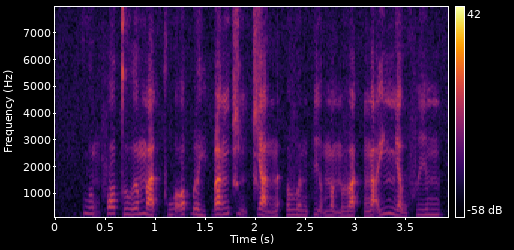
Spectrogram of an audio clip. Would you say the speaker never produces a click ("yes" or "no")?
yes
